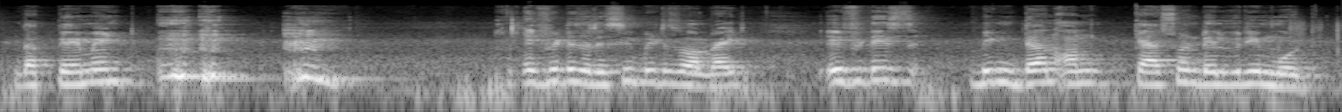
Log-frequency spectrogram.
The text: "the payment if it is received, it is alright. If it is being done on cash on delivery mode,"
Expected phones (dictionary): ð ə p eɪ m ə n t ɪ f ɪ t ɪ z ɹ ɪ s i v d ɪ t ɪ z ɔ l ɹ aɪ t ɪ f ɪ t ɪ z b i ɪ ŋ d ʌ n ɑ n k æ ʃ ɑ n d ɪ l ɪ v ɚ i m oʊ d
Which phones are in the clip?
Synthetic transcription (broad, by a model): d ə p eɪ m ə n t ɪ f ɪ t ɪ z ɹ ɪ s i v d ɪ t ɪ z ɔ l ɹ aɪ t ɪ f ɪ t ɪ z b i ɪ ŋ d ʌ n ɑ n k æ s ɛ n d ɪ l ɪ v ɚ i m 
